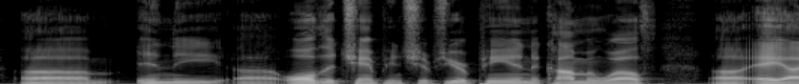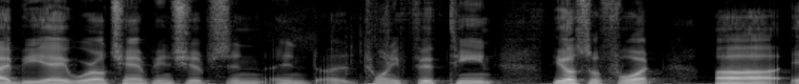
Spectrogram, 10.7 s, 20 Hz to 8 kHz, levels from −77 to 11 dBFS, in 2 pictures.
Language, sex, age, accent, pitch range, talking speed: English, male, 50-69, American, 95-115 Hz, 125 wpm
